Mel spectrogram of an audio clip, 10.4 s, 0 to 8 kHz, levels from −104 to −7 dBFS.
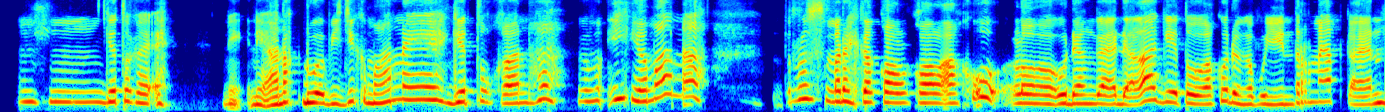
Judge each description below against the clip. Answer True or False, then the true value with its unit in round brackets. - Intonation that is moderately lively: True (3.4 semitones)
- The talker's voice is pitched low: False (270 Hz)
